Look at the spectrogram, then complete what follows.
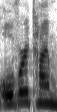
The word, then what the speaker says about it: overtime: Over time overtime 발음하실 때 근데 제가 들어보니까 over working over time 이렇게 공평하게 발음하신 분들이 많았었거든요. working over time 아니고 working over time. Working over time 이렇게 리듬을 맞춰 주시는게 좋다. Over time 그리고 over우까지 느껴지게 over 해 주시는게 좋아요.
